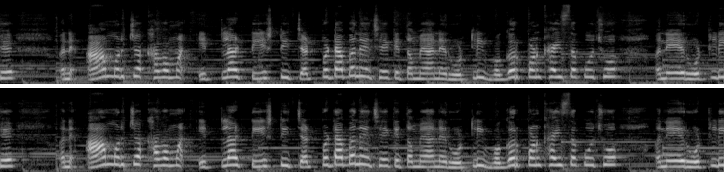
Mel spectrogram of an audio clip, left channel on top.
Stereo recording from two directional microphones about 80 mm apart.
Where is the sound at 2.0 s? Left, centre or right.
Right; by 4.6 s centre.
